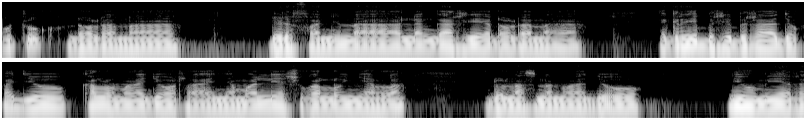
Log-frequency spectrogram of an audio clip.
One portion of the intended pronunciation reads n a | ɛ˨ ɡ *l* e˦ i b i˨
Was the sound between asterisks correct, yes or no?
no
